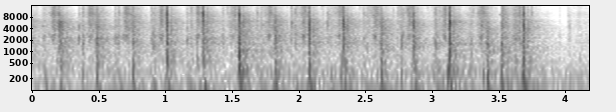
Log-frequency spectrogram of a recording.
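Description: Tarot cards are riffle-shuffled in a steady run of about fifteen crisp, papery flicks spaced roughly a quarter second apart, close and fairly quiet, with no voices.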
